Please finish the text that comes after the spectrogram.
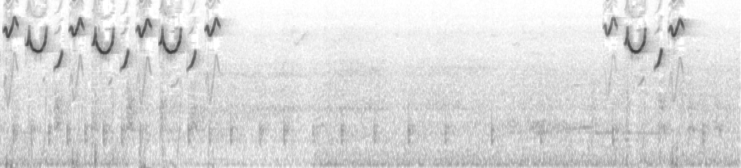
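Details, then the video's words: Cinereous tit (glatik watu) singing a lure-style song: rapid bursts of high, clear U-shaped whistled notes repeated in quick series. Several seconds of quiet follow, with faint background hum, before a second short burst. "KICAUAN GLATIK WATU PIKAT GACOR"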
